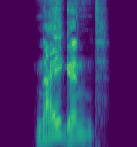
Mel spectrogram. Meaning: present participle of neigen
- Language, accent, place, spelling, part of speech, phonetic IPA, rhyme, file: German, Germany, Berlin, neigend, verb, [ˈnaɪ̯ɡn̩t], -aɪ̯ɡn̩t, De-neigend.ogg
